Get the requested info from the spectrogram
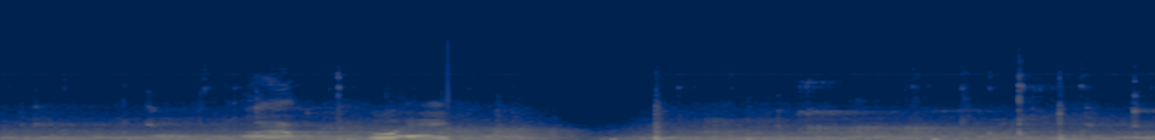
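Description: A celluloid-plastic table tennis ball clicking off the rackets and the table. Two loud shouts with a rising and falling pitch come around two and three seconds in. About halfway through there is a brief hush, then single sharp ball clicks return as the next point is played.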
